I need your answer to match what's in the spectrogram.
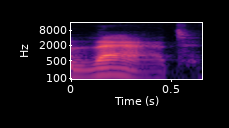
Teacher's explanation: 第一个 t 是吐舌头。最后那个 t 听不清了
